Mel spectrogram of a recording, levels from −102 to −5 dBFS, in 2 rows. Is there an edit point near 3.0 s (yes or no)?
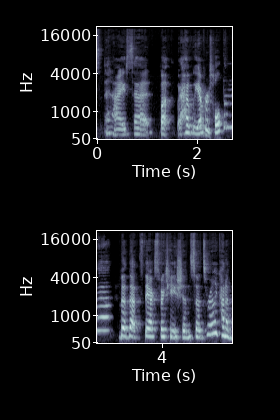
yes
